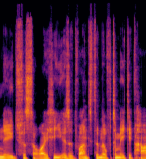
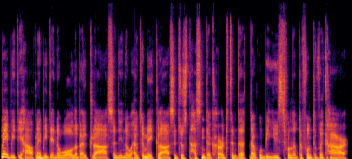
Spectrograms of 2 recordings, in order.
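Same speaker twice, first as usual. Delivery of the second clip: ordinary talk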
